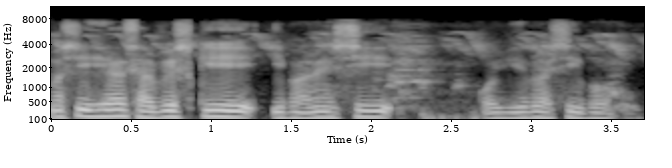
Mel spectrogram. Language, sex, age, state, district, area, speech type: Manipuri, male, 45-60, Manipur, Chandel, rural, spontaneous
